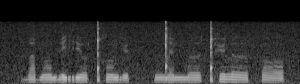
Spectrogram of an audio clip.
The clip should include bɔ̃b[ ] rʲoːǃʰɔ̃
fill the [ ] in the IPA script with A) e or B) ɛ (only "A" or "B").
A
